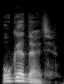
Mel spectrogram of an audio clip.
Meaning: to guess (right)
- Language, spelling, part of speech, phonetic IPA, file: Russian, угадать, verb, [ʊɡɐˈdatʲ], Ru-угадать.ogg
